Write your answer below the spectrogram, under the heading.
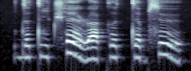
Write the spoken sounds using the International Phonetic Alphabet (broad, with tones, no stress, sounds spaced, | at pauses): d ə˧˩ t i˧˩ t͡ʃʰ ɛː˥˩ ɭ a˧˩ k ə˧˩ tː ɛ˧˩ b s ø˥˩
